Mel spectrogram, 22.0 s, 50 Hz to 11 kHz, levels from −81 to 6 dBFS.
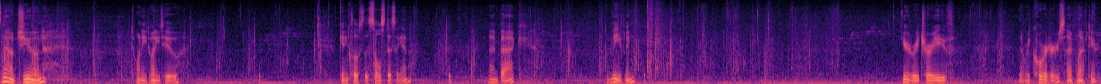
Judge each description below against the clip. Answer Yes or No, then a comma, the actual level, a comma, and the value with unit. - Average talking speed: No, slow, 65 wpm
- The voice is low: Yes, low, 100 Hz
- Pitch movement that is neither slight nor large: No, narrow, 1.6 semitones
